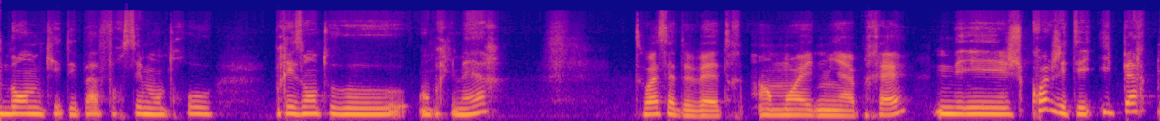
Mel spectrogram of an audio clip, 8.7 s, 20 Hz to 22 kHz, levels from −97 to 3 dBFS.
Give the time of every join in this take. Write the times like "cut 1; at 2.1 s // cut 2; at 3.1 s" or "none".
cut 1; at 4.7 s // cut 2; at 7.0 s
